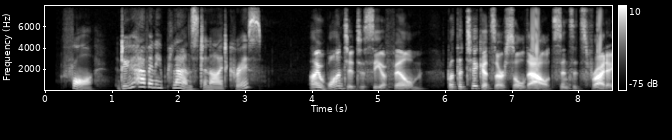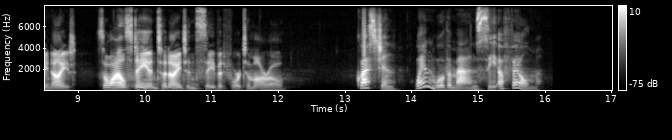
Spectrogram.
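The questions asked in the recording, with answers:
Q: When will the man see a film?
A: Tomorrow (Saturday night)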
